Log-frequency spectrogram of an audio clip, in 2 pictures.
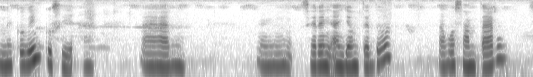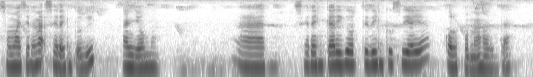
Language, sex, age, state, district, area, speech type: Santali, female, 30-45, West Bengal, Bankura, rural, spontaneous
